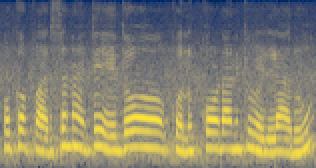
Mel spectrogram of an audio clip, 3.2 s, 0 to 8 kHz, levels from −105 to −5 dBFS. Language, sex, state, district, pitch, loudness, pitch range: Telugu, female, Andhra Pradesh, Visakhapatnam, 245 Hz, -12 LUFS, 215-265 Hz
